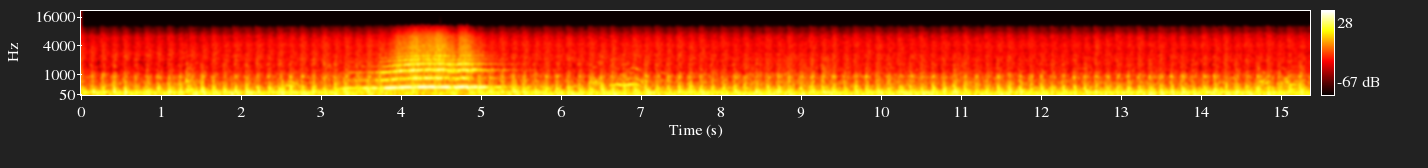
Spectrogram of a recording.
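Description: A steam locomotive chuffs steadily nearby.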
